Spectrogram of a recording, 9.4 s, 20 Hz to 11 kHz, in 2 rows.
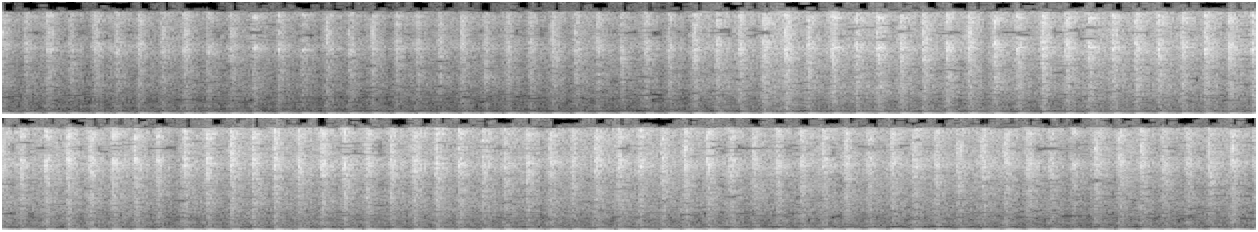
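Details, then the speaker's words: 1995 BMW Mystic twin, carbureted, sat a couple of weeks, just started: even, regular loping thump at idle, steady after a slight rise; healthy twin idling nicely. "But you can tell it starts up, idles nicely."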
